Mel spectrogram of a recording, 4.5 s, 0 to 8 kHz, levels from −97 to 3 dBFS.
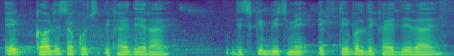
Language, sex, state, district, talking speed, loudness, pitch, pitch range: Hindi, male, West Bengal, Alipurduar, 225 wpm, -18 LUFS, 125 Hz, 120-135 Hz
